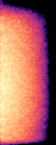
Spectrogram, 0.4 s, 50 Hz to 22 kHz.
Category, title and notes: Instrument samples > Synths / Electronic
Hat Open-02
An open hi-hat one-shot made in Surge XT, using FM synthesis.
synthetic, surge, fm, electronic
